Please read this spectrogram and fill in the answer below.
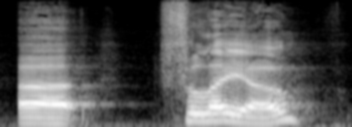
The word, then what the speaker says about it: Phileo: How do you say it? Phileo. Yeah, he's from the north.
